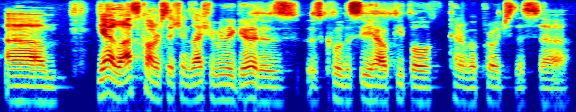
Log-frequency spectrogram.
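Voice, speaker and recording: A man speaking as a guest on an online panel, measured and hesitant with many fillers. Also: on the low side, steady tone. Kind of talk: casual panel discussion. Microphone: video call. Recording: slightly muffled video-call audio.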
